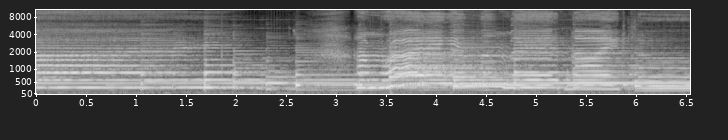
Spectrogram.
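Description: Two women singing a slow melody in harmony over picked acoustic guitar and banjo, with long reverberation from a church room.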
